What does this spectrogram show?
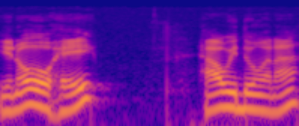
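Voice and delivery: put-on Canadian accent. The speaker announces they are putting on their Canadian hat, in a put-on Canadian accent. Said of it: "I'm putting on my Canadian hat here".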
